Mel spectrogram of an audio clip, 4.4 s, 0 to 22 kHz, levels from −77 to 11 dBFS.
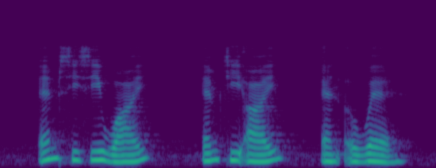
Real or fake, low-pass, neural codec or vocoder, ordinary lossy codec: real; 7.2 kHz; none; none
